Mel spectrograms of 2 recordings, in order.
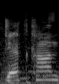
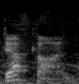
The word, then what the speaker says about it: Defcon: you ever looked up death Con 3 it's like it was Defcon exactly that's my thing he didn't even say it right it's like it's not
